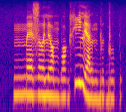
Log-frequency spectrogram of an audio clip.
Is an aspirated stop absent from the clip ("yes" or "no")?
yes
